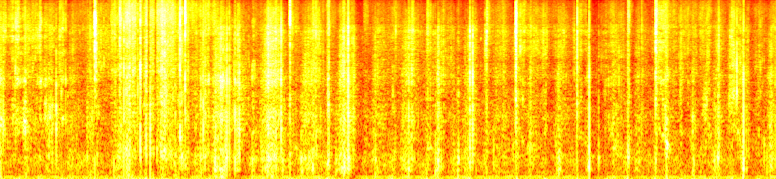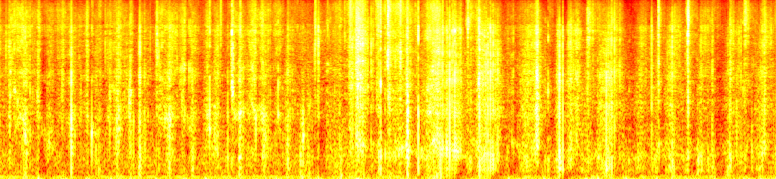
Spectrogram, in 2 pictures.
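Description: Close-up crunching and chewing of a crispy fried tartary-buckwheat snack, a rapid, irregular crackle of bites and chews.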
